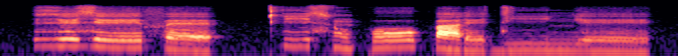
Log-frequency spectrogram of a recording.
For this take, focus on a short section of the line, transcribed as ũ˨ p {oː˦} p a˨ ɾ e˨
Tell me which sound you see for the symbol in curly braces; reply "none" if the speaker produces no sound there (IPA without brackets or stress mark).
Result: oː˦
